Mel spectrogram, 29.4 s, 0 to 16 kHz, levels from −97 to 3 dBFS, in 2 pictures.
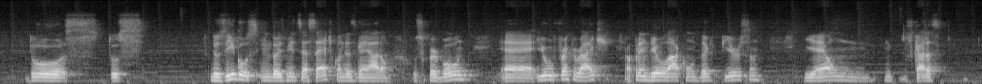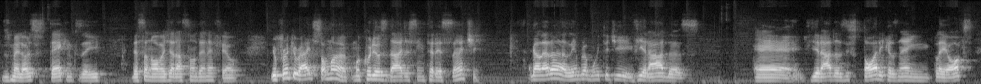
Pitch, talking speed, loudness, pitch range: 110 Hz, 120 wpm, -19 LUFS, 100-120 Hz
